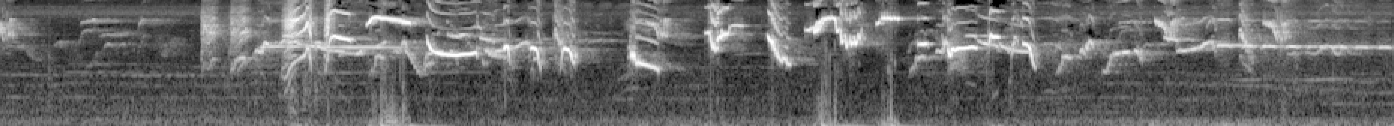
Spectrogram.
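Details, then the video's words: Magpie-robin song used as a stimulating lure for breeding condition: opens after a quiet second, then bursts into rich whistles, swooping slurs and quick chattering notes that run almost continuously to the end. "Pancingan Suara Burung Kacer atau Poci Biar Cepat Birahi"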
